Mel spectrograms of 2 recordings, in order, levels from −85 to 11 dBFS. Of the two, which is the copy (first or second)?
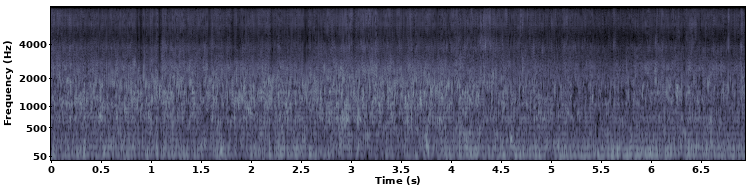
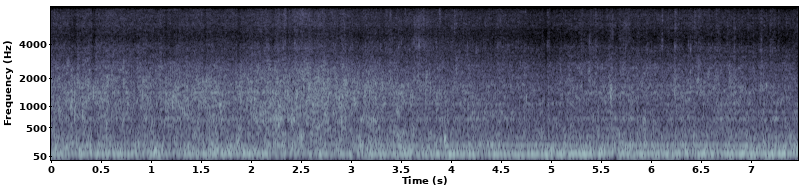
first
